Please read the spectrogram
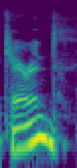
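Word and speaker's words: Qarin: And then there's in Islam a being called the Quarin, or I think you would pronounce it kind of like Karen.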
